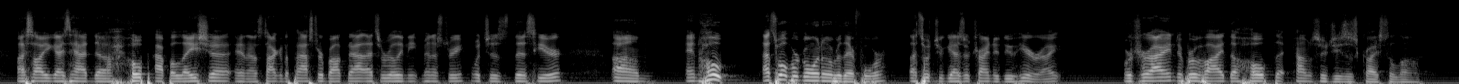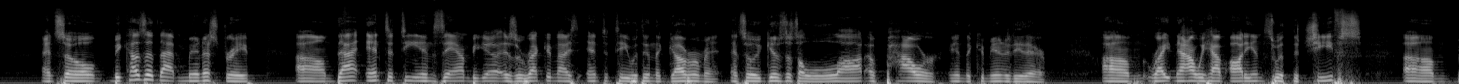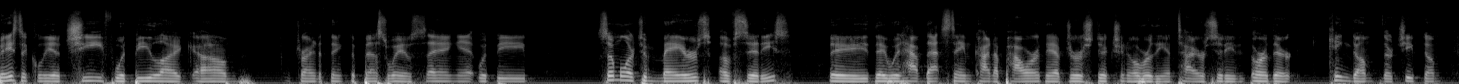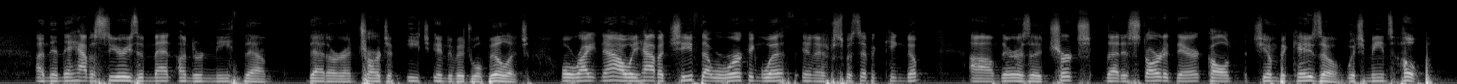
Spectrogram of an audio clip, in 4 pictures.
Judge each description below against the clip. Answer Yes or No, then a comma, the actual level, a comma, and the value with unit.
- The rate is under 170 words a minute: No, average, 195 wpm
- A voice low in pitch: No, medium, 145 Hz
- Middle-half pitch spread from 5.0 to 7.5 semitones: No, narrow, 2.6 semitones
